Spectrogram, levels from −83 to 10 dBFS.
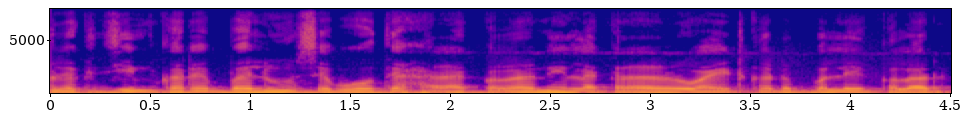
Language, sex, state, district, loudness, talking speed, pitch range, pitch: Hindi, male, Chhattisgarh, Raipur, -16 LUFS, 210 wpm, 115-125 Hz, 120 Hz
